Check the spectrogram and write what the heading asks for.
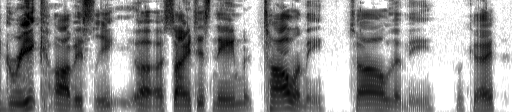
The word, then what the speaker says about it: Ptolemy: obviously, a scientist named Ptolemy. Okay, the P is silent, and sometimes you'll see this called the Ptolemaic theory. All right, and so that right there. Aristotle said it. Ptolemy said it.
